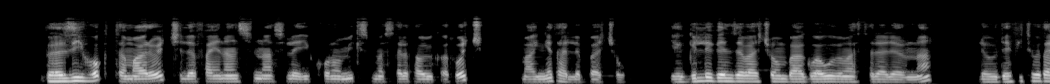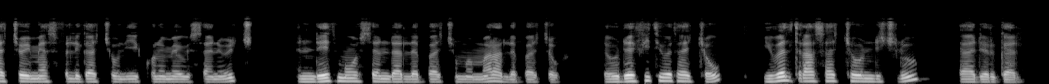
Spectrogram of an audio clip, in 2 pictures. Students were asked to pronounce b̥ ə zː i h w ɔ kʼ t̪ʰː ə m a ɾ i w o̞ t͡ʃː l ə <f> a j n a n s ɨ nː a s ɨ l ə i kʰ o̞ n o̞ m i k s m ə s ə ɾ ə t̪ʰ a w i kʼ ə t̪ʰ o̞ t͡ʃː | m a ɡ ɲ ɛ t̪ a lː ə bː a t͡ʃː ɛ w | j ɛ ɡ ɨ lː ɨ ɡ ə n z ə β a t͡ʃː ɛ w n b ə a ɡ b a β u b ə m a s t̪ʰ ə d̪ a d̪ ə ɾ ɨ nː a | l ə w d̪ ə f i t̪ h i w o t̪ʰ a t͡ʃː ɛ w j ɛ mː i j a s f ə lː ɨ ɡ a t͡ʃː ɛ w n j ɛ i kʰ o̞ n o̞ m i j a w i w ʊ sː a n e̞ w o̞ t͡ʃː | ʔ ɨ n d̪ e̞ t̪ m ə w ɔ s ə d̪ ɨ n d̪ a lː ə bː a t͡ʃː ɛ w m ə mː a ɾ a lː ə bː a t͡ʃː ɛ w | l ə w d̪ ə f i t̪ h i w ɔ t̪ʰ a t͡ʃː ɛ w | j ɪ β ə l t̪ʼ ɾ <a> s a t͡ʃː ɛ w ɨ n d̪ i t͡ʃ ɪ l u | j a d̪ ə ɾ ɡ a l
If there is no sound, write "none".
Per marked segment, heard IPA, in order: f, a

